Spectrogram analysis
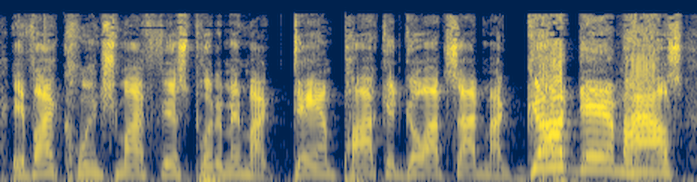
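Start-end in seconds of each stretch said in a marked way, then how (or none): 3.4-4.6 blustering shout. Real, not acted. Boasts of being a badass.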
